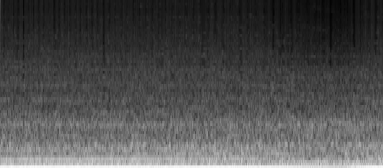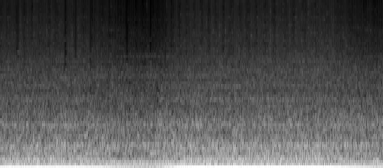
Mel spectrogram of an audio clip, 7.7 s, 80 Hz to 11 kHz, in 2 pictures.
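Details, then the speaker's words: 2JZ with CD009 transmission and Grannas Racing Tilton ST246 clutch, about 600 lb-ft, 2,500 miles: uphill 6th-gear lug floored from 1600 rpm gives deep steady exhaust drone, no clutch shudder or chatter. "We're at 1600, we're gonna go ahead and floor it. I don't hear any chatter."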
